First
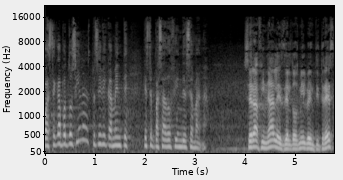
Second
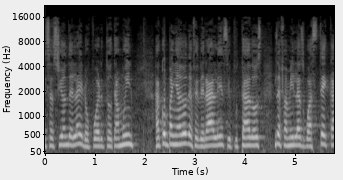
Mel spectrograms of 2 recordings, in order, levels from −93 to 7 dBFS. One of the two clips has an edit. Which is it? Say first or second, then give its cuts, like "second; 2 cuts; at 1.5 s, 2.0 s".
second; 4 cuts; at 1.3 s, 3.0 s, 3.6 s, 4.6 s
